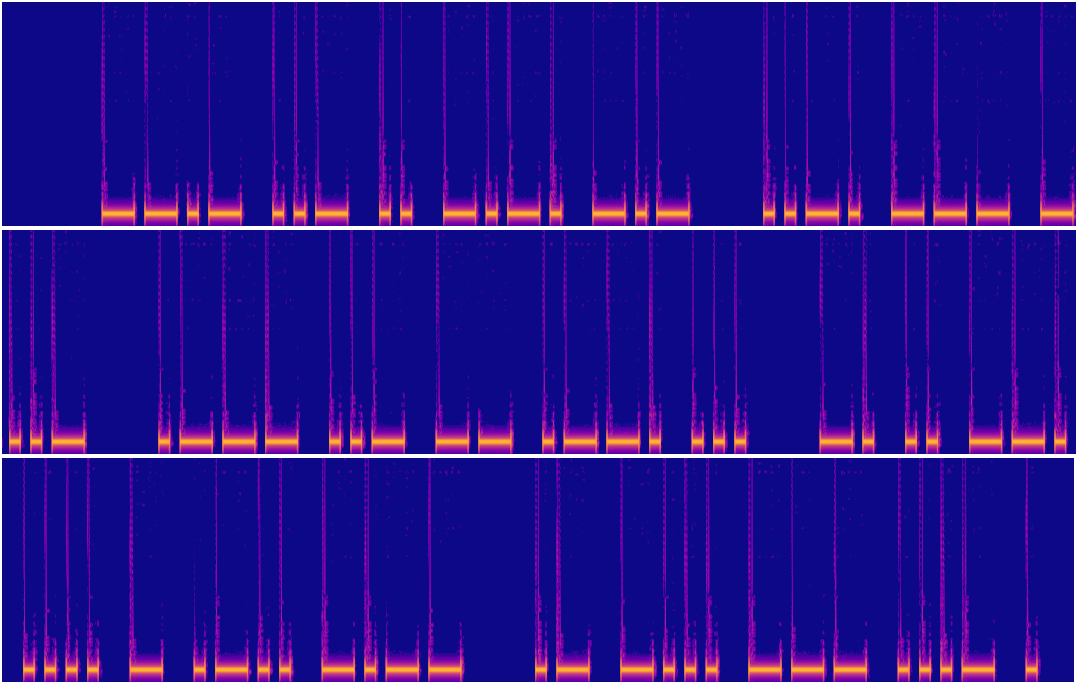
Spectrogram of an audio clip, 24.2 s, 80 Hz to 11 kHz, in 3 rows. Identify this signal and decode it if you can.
Morse code, heard as a keyed tone, about 15 wpm, 700 Hz. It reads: QUICK FOX JUMPS NIGHTLY ABOVE
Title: Pangram Challenge v2 - 15wpm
